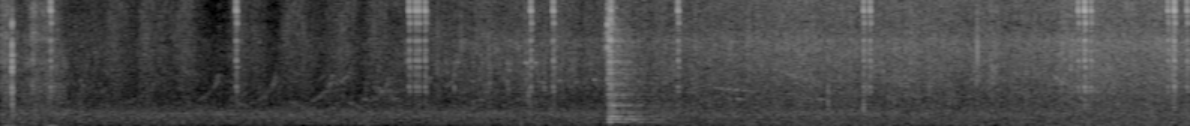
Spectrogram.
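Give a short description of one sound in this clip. Soft clicks sound as menu items are picked.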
